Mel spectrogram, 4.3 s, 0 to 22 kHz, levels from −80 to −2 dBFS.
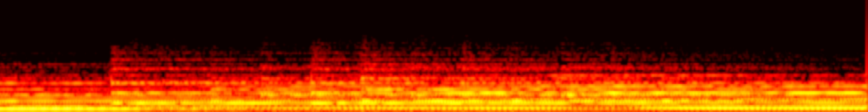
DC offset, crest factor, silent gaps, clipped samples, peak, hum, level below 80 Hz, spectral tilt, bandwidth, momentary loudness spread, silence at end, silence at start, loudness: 0.3%; 12 dB; none; under 0.1%; -10 dBFS; none; -50 dBFS; -12 dB/octave; 4 kHz; 4 LU; 0 s; 0 s; -23 LUFS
